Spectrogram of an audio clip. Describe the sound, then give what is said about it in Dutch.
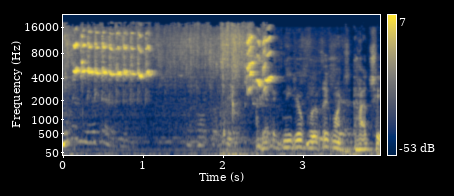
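A pet bird named Coco chirps in quick, bright bursts of high, trilling notes near the start and again toward the end, while muffled voices murmur underneath. “Afscheid nemen van haar vogel Coco.”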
